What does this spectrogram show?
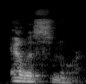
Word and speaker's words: Elsinore: How do you pronounce that? Elsinore.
